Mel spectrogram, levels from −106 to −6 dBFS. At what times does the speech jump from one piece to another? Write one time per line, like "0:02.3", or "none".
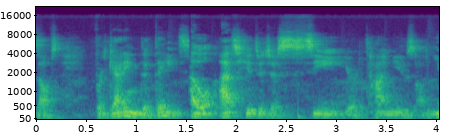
0:01.4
